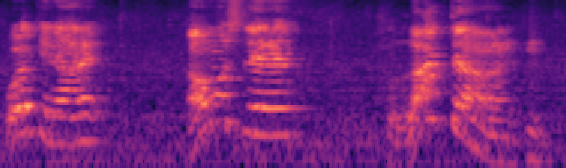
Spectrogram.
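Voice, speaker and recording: A man's voice: very high voice, huge pitch swings, slow pace, exaggerated voice. A man playing an eager, obedient young space-ranger co-pilot in a table read of a retro sci-fi serial. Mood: eager, tense. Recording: roomy, distant mic with loud noise.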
